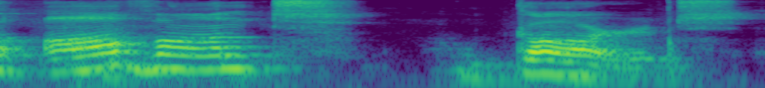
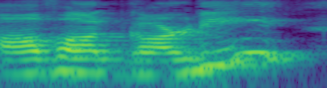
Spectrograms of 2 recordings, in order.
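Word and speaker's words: avant-garde: day is aant guard I have heard people pronounce this in all sorts of really incorrect ways like Avant gardi or Avant gardi and all of those yeah all of those are wrong so I'm gonna make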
